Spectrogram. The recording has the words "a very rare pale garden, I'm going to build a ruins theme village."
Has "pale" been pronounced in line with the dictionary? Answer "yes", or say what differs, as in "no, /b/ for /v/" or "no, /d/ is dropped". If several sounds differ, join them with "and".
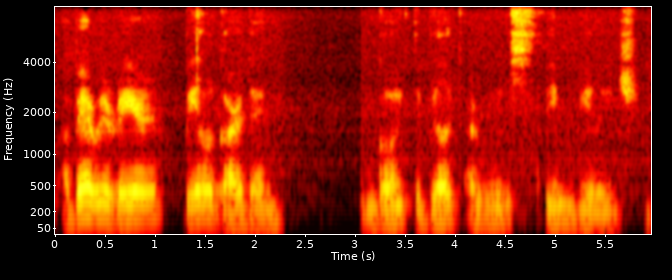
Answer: no, /b/ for /p/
